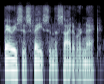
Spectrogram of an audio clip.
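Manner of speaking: ordinary delivery, nothing marked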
